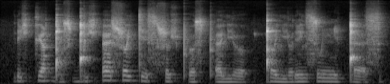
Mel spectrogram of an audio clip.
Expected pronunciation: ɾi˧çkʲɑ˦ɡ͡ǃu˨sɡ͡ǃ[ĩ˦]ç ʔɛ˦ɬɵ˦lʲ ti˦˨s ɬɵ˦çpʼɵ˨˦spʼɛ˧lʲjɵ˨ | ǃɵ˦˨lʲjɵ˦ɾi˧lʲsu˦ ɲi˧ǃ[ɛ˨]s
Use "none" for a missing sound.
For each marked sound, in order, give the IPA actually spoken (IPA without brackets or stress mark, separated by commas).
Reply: i˦, ɛ˨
